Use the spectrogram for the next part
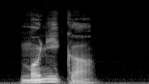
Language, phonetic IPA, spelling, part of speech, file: Polish, [mɔ̃ˈɲika], Monika, proper noun, Pl-Monika.ogg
